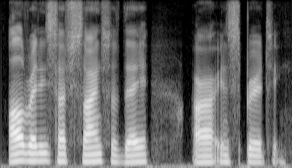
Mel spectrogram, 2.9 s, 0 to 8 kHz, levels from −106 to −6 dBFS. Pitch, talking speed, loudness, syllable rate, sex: 125 Hz, 145 wpm, -19 LUFS, 5.7 syllables/s, male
